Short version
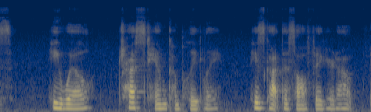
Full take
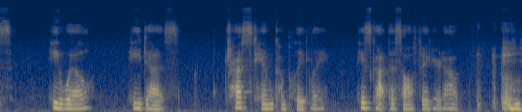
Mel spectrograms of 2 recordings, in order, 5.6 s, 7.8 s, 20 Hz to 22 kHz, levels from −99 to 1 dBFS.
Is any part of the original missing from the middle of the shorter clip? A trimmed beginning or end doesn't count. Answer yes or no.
yes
